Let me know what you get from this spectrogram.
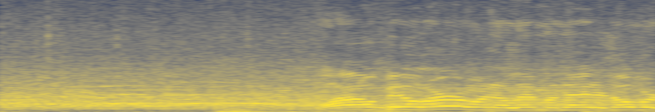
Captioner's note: crowd chatter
